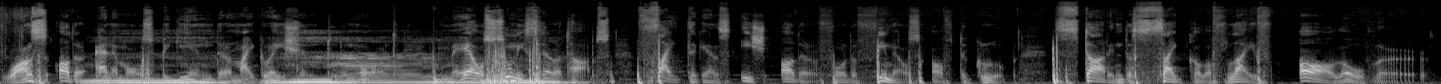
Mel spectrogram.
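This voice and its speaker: A man's voice: deep voice, big pitch swings, slow, music in the background. A man reading scripted narration in the style of a nature documentary.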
